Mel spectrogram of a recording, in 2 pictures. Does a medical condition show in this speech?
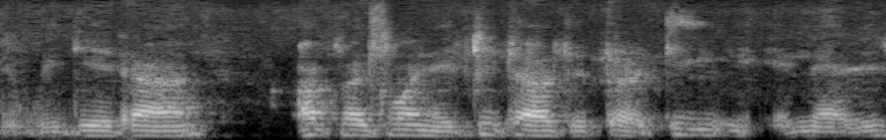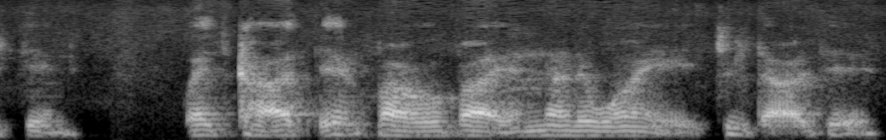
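Yes: cerebral palsy; quadriplegic, present from birth.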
